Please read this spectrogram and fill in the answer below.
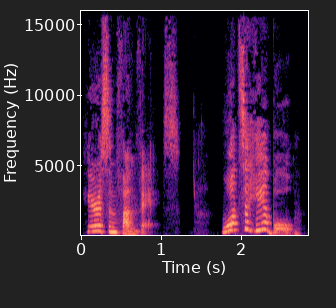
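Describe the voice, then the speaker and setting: A woman hosting an expressive read-aloud for young children, with dramatic, playful emphasis. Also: very high voice, measured pace. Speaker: storyteller and host for young children.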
